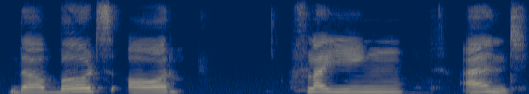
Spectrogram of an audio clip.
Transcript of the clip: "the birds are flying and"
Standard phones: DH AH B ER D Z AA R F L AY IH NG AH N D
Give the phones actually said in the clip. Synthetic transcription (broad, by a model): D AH B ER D S AA R F L AY IH NG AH N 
